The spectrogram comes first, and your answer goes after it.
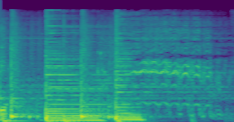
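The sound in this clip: A horse's whinny: a loud, shaking neigh with several quick pulsing bursts in the first two seconds, tailing off into a fainter, wavering high cry.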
